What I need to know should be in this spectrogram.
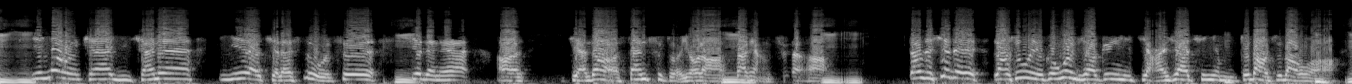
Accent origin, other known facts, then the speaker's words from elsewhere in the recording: Foshan, Guangdong, China; 我来自广东佛山，今年已经84周岁了。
